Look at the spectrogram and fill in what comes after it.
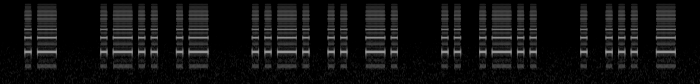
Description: Morse code, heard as electronic beeps, machine-sent, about 19 wpm, 1750 Hz. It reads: A LA FIN IL EST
